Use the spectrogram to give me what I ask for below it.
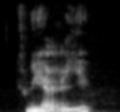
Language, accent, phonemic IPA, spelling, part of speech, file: French, Canada, /kɥi.ʁje/, cuiriez, verb, LL-Q150 (fra)-cuiriez.wav
- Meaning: 1. inflection of cuirer: second-person plural imperfect indicative 2. inflection of cuirer: second-person plural present subjunctive 3. second-person plural conditional of cuire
